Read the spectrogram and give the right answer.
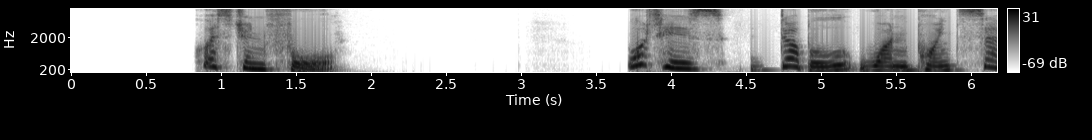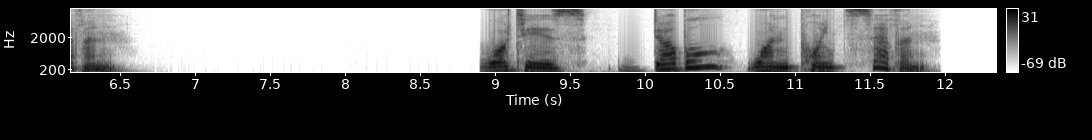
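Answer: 3.4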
